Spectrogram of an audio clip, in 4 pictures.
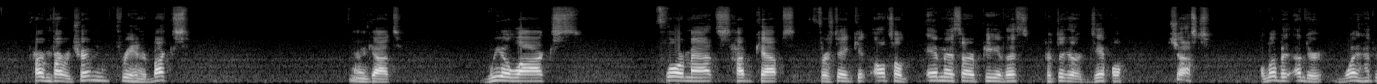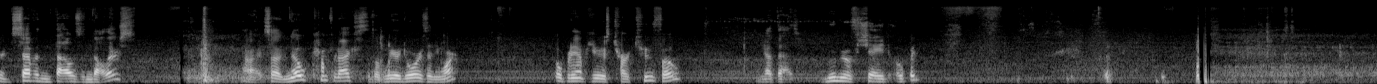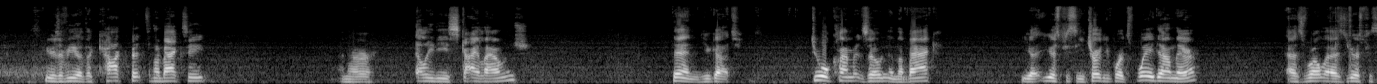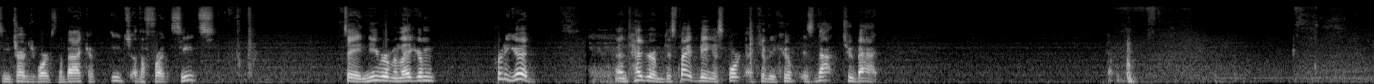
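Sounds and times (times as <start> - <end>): cabin hiss: 46.8 - 50.6
knocks and bumps in car: 52.4 - 52.8
car cabin hiss: 52.4 - 55.0.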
